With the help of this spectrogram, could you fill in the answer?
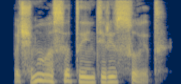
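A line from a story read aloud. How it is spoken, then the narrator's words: Asked quietly. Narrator (Russian): тихо спросил Феликс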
